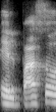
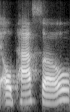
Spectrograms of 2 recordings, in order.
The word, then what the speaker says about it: El Paso: Like, and it doesn't bother me if someone wants to say El Paso or El Paso. But I think if you're bilingual and you have the skills to be able to pronounce it correctly, why not normalize that?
